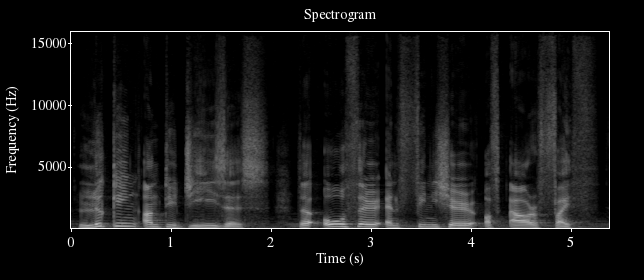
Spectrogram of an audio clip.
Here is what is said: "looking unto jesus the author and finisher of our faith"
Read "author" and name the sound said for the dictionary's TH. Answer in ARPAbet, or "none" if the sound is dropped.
TH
